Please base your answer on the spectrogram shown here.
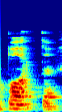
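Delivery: porta with a light São Paulo front R. Shown as a demonstration. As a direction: keep the R of porta forward, not in the throat. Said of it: "em São Paulo".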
